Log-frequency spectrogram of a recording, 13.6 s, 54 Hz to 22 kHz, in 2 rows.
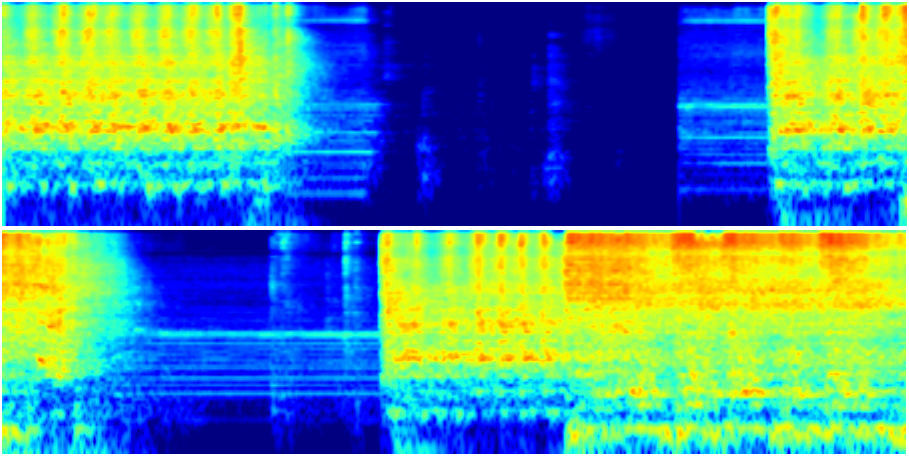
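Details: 1989 Ford Mustang with a 351 Windsor V8, first start after time on an engine stand: loud V8 fires and runs at a fast, slightly uneven beat, cutting out between runs; rough running, owner suspects oil burning off after oil leaked from the intake manifold top.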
